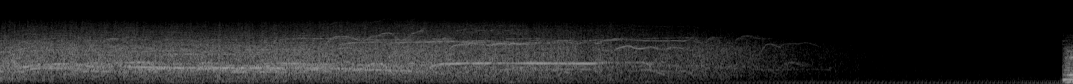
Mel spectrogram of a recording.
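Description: Studio audience applause at the end of a sketch show. It fades out from about six seconds in, leaving near silence for the last two seconds.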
